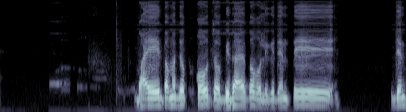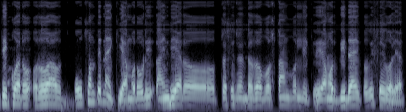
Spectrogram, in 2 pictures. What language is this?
Odia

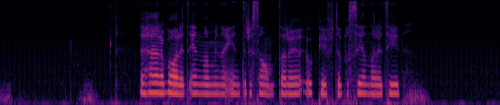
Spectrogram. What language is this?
Swedish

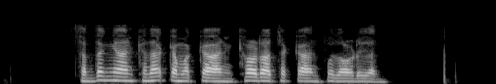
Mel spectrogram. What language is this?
Thai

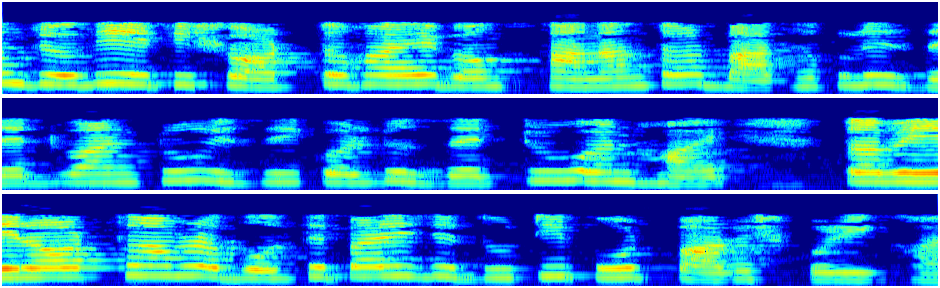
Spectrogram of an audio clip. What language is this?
Bangla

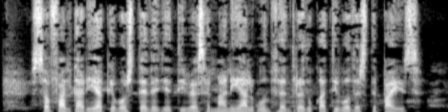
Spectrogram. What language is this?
Galician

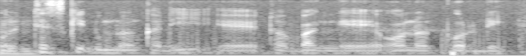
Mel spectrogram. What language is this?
Fula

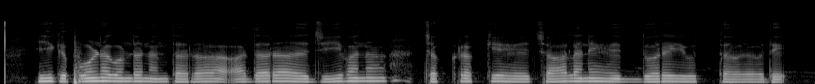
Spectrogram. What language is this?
Kannada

